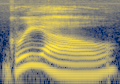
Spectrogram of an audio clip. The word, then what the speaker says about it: griot: Instagram the American Grio Grio has a silent T at the end it's g-r-i-o-t all right check it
